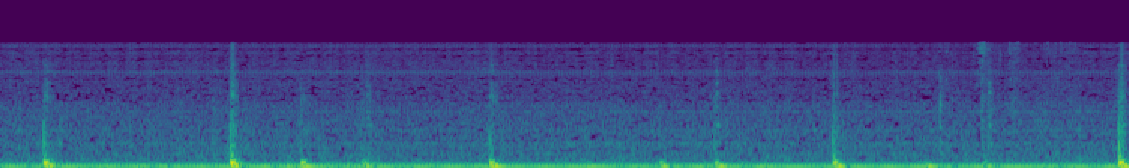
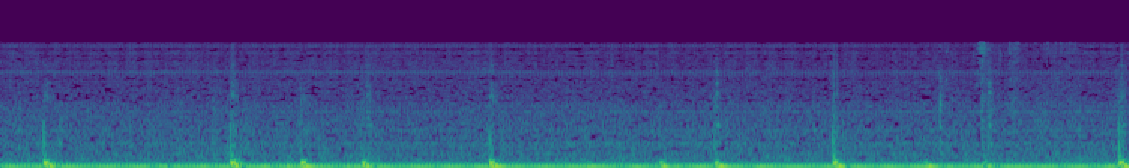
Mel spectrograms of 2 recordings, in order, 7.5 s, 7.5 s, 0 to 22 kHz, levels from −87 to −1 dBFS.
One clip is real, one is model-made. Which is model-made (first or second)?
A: first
